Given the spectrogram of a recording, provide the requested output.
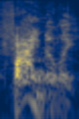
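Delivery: plain reading voice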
